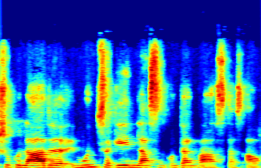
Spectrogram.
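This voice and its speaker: A woman speaks at a medium pitch with ordinary pitch variation, and audible room echo surrounds her voice. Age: 50s. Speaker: author and journalist. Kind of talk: interview.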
